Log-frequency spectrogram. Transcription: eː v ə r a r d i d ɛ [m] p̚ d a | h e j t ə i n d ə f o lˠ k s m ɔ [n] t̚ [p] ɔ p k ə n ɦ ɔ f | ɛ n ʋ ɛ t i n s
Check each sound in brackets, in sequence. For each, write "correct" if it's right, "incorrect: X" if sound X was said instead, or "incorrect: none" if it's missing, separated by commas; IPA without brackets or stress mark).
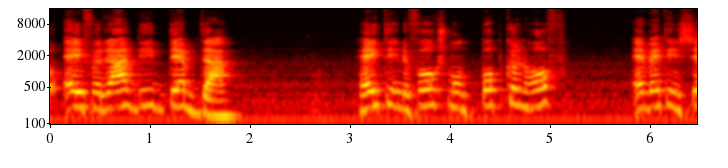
correct, correct, correct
